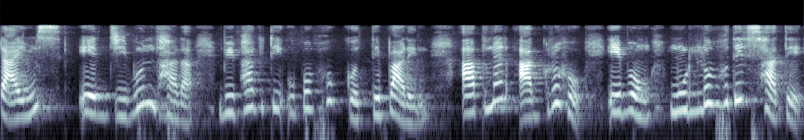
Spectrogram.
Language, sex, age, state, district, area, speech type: Bengali, female, 45-60, West Bengal, Nadia, rural, spontaneous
